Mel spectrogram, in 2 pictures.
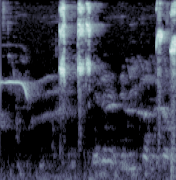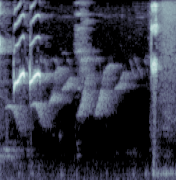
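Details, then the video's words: Oriental magpie-robin in relaxed song used as a lure: a held whistle, sharp chips and clicks, then a bright run of quick rising whistled notes and soft descending slurs. "kicau Kacer santai ampuh buat pancingan"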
